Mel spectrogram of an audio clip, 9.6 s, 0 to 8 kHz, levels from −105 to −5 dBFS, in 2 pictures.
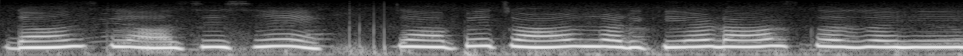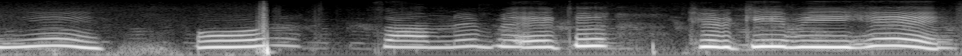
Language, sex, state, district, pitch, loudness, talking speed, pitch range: Hindi, female, Madhya Pradesh, Bhopal, 355 Hz, -19 LUFS, 105 wpm, 345-375 Hz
